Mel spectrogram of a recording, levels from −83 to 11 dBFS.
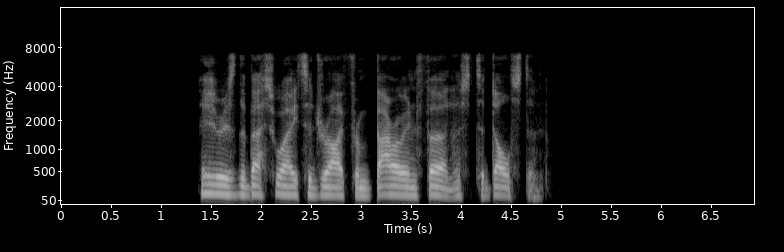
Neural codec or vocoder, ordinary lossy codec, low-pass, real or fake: codec, 16 kHz, 4 kbps, FunCodec, trained on Chinese and English, 50 frames a second; MP3, 96 kbps; 7.2 kHz; fake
